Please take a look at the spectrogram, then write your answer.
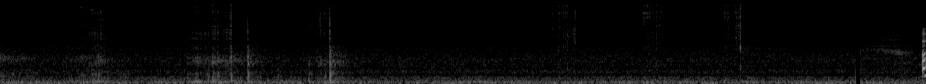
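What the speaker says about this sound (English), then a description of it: "Then you're going to cut around the shape, leaving about 1/2 inch of extra fabric all around." Scissors snip through fabric around a pin cushion shape, a quiet, close series of irregular crisp cuts and rustles with short pauses between them.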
